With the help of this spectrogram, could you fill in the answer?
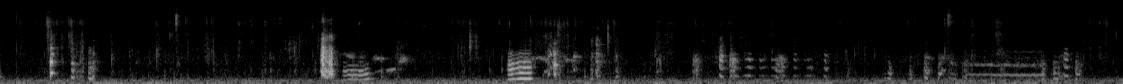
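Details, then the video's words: Backyard hens and roosters pecking and scratching: scattered short clucks, then louder nasal calls near three and five seconds, followed by a run of quick, evenly spaced clucks toward the end, over a steady low hum. "Hens Clucking Roosters Crowing"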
